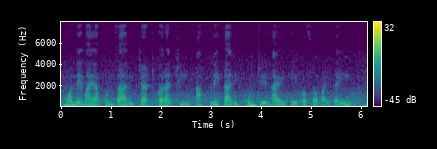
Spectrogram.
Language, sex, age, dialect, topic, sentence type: Marathi, female, 25-30, Varhadi, banking, question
